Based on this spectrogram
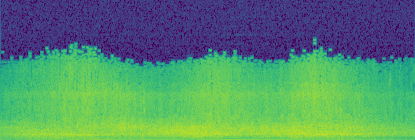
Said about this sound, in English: Cars speed by the road right next to Walden Pond.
